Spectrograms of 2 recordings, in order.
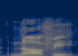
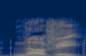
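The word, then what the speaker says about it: נביא: for true prophecy that's Navi it's pronounced Navi and avi but it's actually written Nabi it's written in ABI but in the Hebrew the B is pronounced as a V so that word Navi is very important then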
